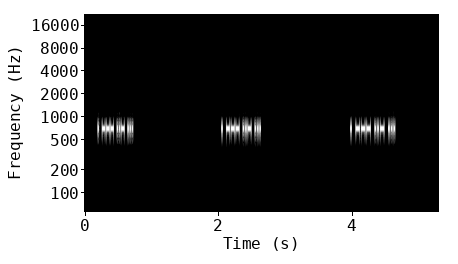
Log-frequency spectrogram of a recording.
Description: Morse code, heard as a keyed tone, about 61 wpm, 690 Hz. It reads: EOUS EOUS EOUS
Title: Speed-Racing Prefixes and Suffixes 50wpm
